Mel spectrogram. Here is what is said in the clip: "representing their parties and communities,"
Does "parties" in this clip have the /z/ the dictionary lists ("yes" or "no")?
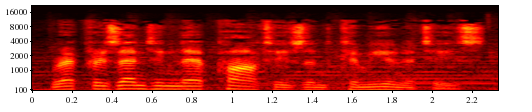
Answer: yes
